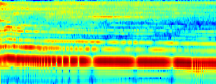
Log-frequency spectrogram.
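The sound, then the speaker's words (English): A sustained, slightly falling howl held for over a second, a person imitating a coyote's cry, loud with no other talking. “Can we howl every time?”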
